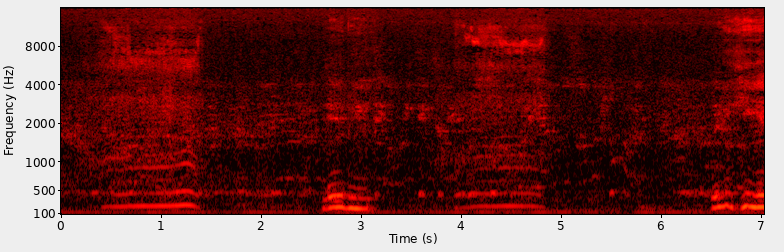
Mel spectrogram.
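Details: Sleeping cat snoring: soft, low, purring rasps that come and go with slow breaths in a quiet room.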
